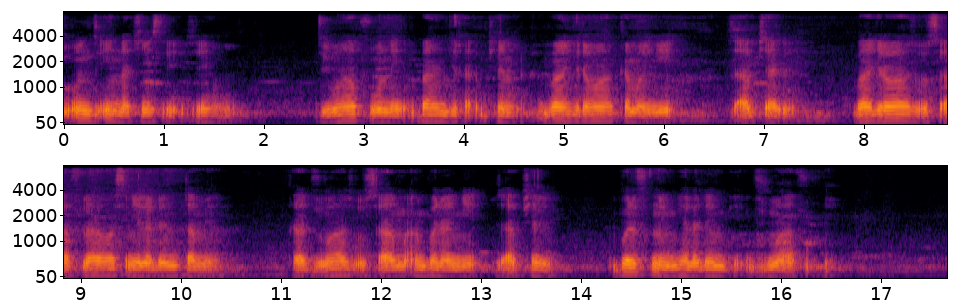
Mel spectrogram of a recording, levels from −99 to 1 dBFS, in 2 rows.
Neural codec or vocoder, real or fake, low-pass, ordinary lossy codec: none; real; 7.2 kHz; AAC, 48 kbps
